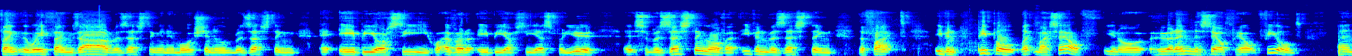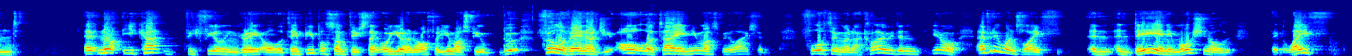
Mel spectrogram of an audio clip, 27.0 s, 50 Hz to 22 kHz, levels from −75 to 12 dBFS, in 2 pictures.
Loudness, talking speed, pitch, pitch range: -16 LUFS, 195 wpm, 145 Hz, 135-195 Hz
